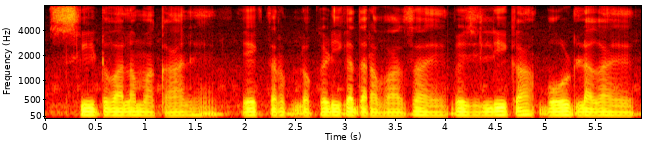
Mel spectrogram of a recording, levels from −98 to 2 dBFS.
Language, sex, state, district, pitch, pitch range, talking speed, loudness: Hindi, male, Chhattisgarh, Bastar, 85 Hz, 80-90 Hz, 150 wpm, -21 LUFS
